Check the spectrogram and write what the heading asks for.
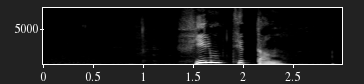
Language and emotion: Russian, positive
